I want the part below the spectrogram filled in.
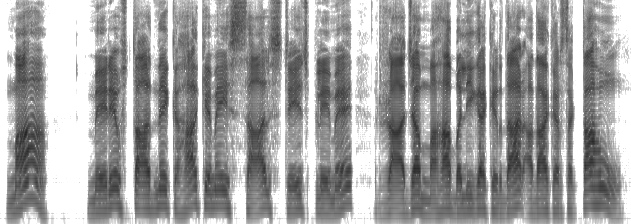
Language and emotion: Urdu, happy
